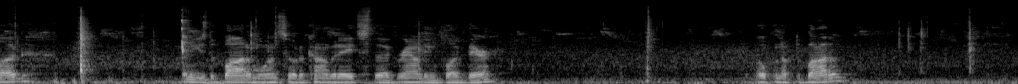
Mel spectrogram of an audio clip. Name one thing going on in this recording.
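A plastic plug clicks and rattles in a man's hands.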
